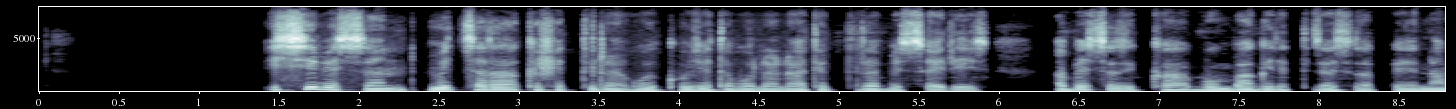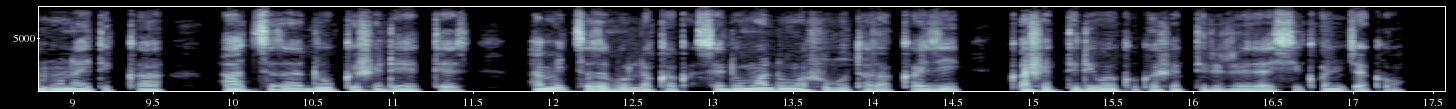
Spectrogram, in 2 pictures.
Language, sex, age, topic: Gamo, male, 25-35, government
